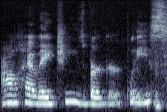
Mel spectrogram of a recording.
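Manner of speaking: clumsy, bad, fake American accent. Retelling how someone on a show did an American, in a bad American accent. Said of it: "Can you do an impression of an American?".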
